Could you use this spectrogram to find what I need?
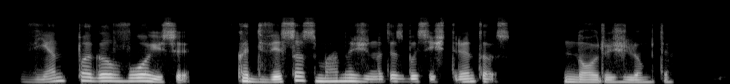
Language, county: Lithuanian, Šiauliai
